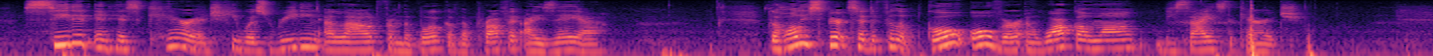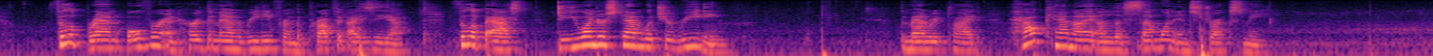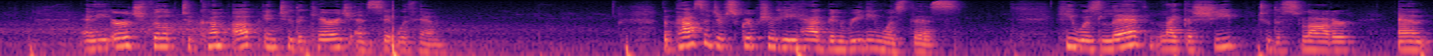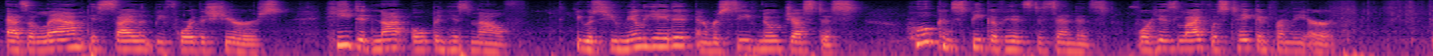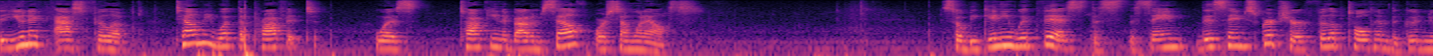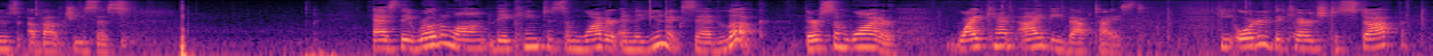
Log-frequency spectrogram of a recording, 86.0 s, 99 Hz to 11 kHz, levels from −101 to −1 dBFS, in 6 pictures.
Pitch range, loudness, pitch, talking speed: 135-205 Hz, -31 LUFS, 175 Hz, 135 wpm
